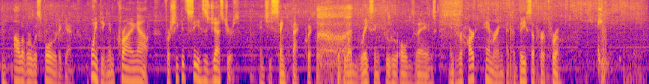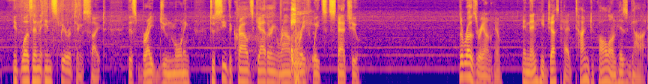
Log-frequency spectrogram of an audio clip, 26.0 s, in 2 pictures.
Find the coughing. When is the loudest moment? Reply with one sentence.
The volume of the coughing peaks at 19 seconds.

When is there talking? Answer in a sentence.
You can hear the talking from 0.0 to 11.3 s, from 13.2 to 20.2 s and from 22.1 to 25.9 s.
